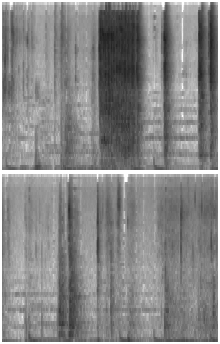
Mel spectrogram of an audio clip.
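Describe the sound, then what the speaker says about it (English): Packing tape screeches loudly off the roll and is pressed onto a cardboard shipping box, several long rips followed by short pulls and rubbing pats, close and with no one talking. "I know that freaking tape's probably killing y'all's ears"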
